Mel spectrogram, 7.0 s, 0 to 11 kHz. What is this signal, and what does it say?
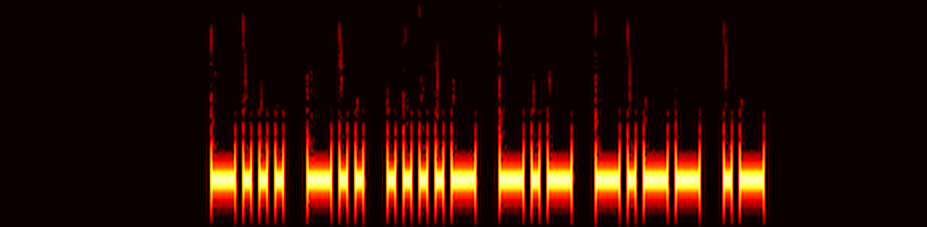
Morse code, heard as a keyed tone, about 20 wpm, 700 Hz. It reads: BD4KYA
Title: DXCC-100 Call Signs - 6 Characters - Repeated 2x - 20wpm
